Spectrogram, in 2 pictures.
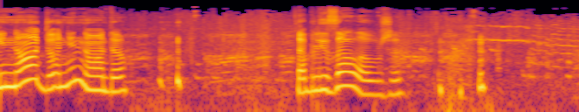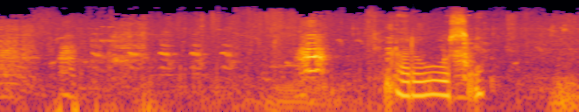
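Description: A cow sniffs and snuffles close by.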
